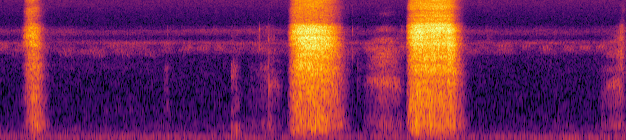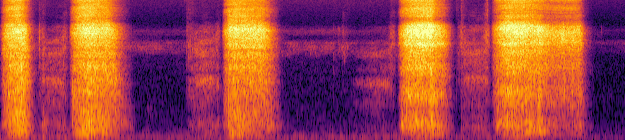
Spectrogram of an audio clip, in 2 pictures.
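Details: About eight sharp, hissing bursts, some in pairs and separated by silence: sneezes and nose blows performed for a nose-blowing and sneezing challenge.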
